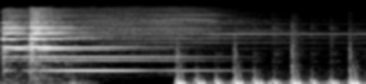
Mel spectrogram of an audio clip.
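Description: A bright bell-like ding sound effect, the notification-bell chime of a subscribe-button animation, strikes once and rings away over about a second. About a second in, music with a fast, even pulsing beat starts.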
